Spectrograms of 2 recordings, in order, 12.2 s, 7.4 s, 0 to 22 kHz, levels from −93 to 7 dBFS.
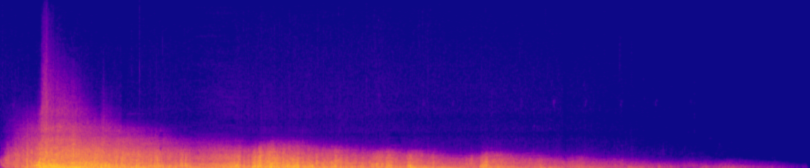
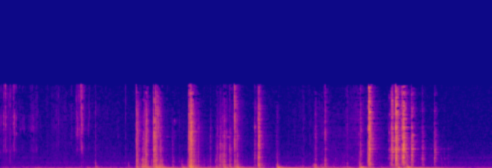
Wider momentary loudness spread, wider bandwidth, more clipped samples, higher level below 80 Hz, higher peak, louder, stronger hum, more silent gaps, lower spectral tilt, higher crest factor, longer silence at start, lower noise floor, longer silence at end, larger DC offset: about the same, 22 LU vs 22 LU; about the same, 11 kHz vs 11.5 kHz; neither; first, -26 dBFS vs -38 dBFS; about the same, 0 dBFS vs -2 dBFS; first, -15 LUFS vs -29 LUFS; neither; neither; first, -8 dB/octave vs -2.5 dB/octave; second, 16 dB vs 30 dB; second, 0.05 s vs 0.2 s; first, -68 dBFS vs -58 dBFS; first, 3.1 s vs 0.5 s; neither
